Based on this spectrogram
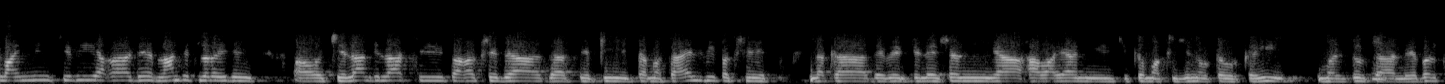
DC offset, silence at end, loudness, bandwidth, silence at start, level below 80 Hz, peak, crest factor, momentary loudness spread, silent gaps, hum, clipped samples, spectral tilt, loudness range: under 0.1%; 0.05 s; -27 LUFS; 4.6 kHz; 0 s; -68 dBFS; -10 dBFS; 16 dB; 6 LU; none; none; under 0.1%; -9.5 dB/octave; 2 LU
